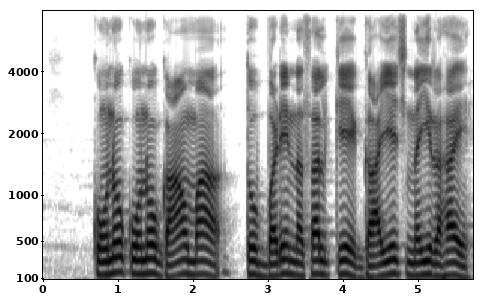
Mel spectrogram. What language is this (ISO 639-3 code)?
hne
